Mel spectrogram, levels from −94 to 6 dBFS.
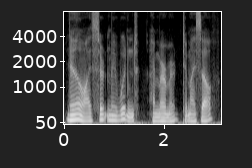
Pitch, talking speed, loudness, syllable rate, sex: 110 Hz, 155 wpm, -17 LUFS, 5.0 syllables/s, male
